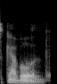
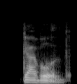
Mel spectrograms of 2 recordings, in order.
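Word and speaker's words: kavod (כבוד): Esa palabra es kavod. Kavod. Kavod es la forma en que se pronuncia.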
